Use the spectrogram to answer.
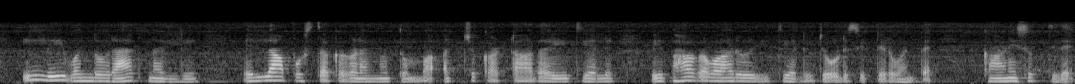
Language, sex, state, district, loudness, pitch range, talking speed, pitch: Kannada, female, Karnataka, Belgaum, -21 LUFS, 135-160 Hz, 80 wpm, 145 Hz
